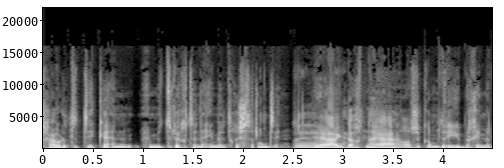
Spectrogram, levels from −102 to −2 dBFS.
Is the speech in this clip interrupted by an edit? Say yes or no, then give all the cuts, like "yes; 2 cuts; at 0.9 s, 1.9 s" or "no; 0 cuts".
yes; 1 cut; at 2.5 s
